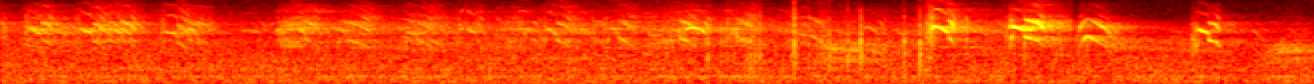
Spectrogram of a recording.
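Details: Rose-ringed parakeets living wild in the Netherlands give repeated harsh, squawking calls mixed with a few thin whistled notes. Several sharper, louder screeches stand out in the second half.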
